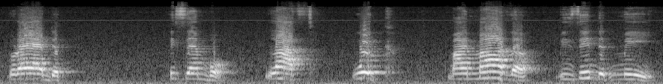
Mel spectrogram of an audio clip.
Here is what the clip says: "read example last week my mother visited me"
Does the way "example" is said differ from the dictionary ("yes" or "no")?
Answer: yes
